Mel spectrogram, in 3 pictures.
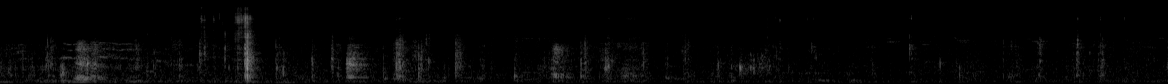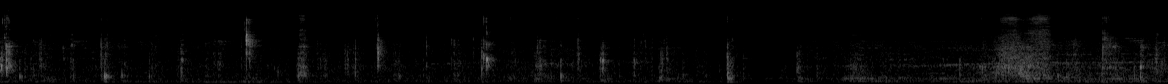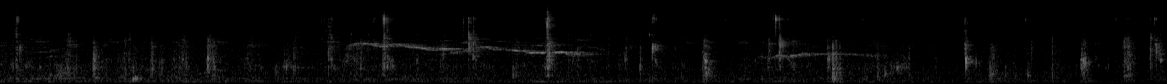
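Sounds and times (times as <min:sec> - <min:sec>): chewing and wet mouth clicks: 0:05.6 - 0:19.1, 0:22.6 - 0:35.0.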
